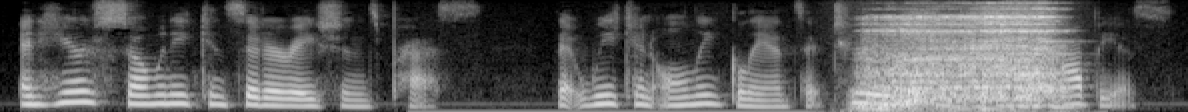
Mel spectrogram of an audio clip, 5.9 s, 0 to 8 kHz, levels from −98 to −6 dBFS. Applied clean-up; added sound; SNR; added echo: none; Dishes, pots, and pans; -5 dB; none.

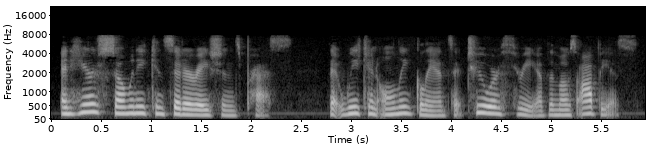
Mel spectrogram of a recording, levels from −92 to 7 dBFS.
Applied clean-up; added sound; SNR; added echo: none; none; none; none.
